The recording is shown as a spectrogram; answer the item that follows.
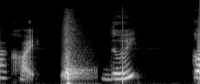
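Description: Narration voice speaking, breaking off into a short pause near the end.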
